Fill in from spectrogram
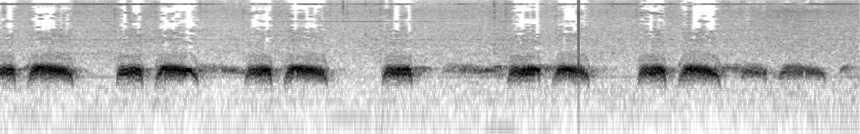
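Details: Spotted dove decoy bird giving fast 'gù' cooing meant to provoke and lure wild doves: low, hollow coos in pairs, a short note then a longer one, about one pair each second, with brief pauses.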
